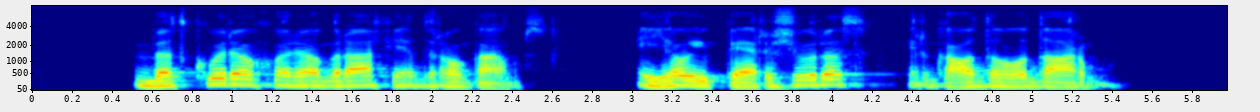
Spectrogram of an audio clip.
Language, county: Lithuanian, Marijampolė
